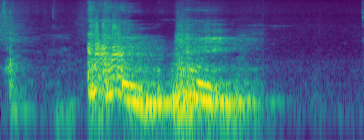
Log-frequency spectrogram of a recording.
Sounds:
Throat clearing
